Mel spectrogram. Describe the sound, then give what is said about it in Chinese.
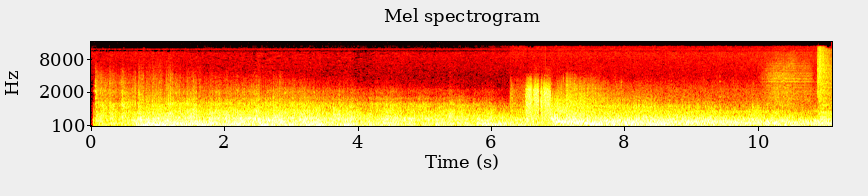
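Loud, sustained thunder rumbles throughout, a deep continuous roar with a sharper crackling burst midway and another near the end, no voices present. “小朋友，电闪雷鸣是夏天常见的天气现象。”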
